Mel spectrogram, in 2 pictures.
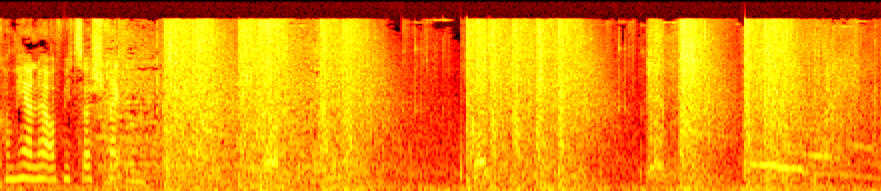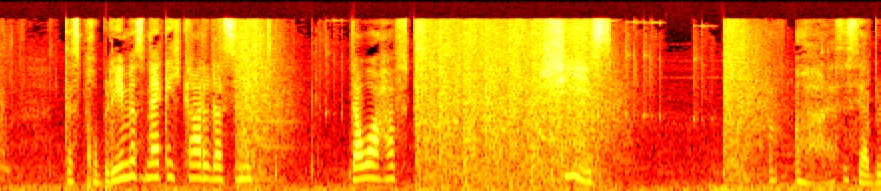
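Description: Pistol shots crack in quick bursts, echoing off stone walls.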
